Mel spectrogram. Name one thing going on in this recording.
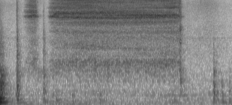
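An electronic vaporizer crackles and hisses steadily.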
